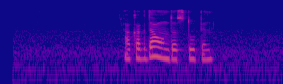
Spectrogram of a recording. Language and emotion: Russian, neutral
